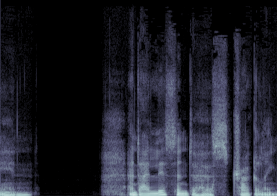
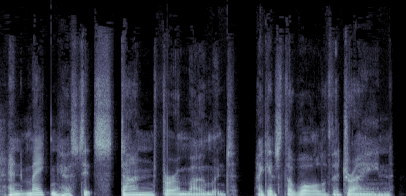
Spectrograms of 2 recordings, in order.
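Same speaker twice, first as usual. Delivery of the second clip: usual speaking voice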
